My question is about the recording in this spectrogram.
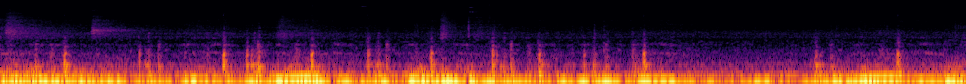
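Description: Low rumble of a car driving slowly, heard inside its cabin, with scattered light knocks and clicks.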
